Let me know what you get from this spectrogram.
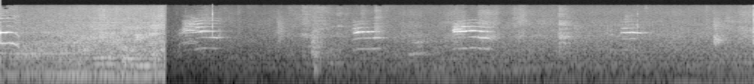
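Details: Margaret, a rescued white cat with orange markings on her head and tail, once shy and crying constantly outdoors, gives a series of short arched meows roughly every two seconds after a loud noisy burst, in a quiet setting.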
